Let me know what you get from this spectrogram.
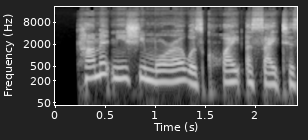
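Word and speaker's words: Nishimura: you pronounce that for us please sure it's pronounced nishima Comet nishim MOA was quite a sight to see it's always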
